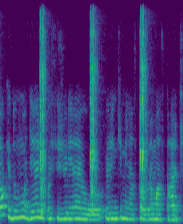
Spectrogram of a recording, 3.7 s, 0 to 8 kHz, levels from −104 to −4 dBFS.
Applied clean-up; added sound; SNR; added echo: none; Tick-tock; 9 dB; reverberation time 0.3 s.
